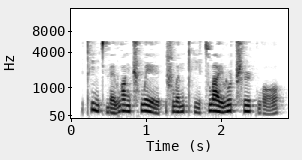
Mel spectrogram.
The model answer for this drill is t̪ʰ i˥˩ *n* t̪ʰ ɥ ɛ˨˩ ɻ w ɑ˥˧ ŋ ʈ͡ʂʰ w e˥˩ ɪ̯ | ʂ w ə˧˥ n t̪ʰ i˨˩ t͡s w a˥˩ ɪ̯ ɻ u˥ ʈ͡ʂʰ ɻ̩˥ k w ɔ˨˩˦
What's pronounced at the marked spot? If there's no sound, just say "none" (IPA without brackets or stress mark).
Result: ŋ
